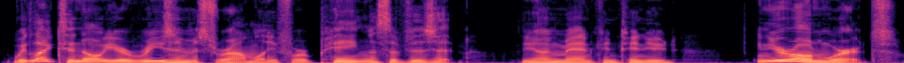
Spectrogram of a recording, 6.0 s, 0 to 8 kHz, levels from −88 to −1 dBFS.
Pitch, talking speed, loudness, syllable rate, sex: 120 Hz, 210 wpm, -19 LUFS, 5.4 syllables/s, male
